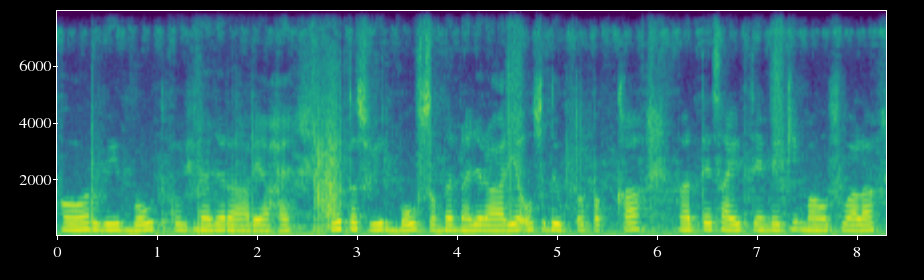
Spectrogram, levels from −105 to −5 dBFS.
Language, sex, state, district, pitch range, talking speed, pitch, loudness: Punjabi, male, Punjab, Fazilka, 210-230 Hz, 190 wpm, 220 Hz, -15 LUFS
